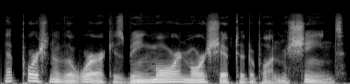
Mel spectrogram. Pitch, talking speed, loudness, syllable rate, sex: 100 Hz, 225 wpm, -14 LUFS, 5.2 syllables/s, male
